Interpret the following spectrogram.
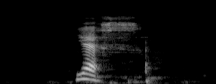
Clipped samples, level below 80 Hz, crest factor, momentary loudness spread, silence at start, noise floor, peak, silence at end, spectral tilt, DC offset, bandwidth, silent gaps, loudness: under 0.1%; -60 dBFS; 24 dB; 20 LU; 0.75 s; -73 dBFS; -4 dBFS; 0.6 s; -2 dB/octave; under 0.1%; 10.5 kHz; none; -22 LUFS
